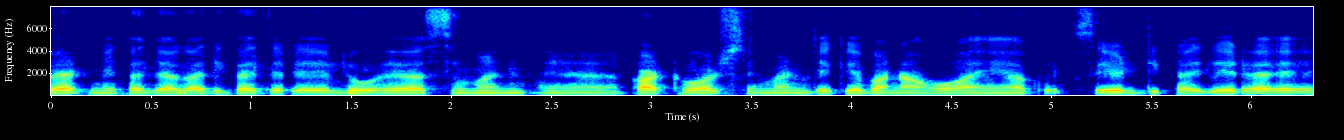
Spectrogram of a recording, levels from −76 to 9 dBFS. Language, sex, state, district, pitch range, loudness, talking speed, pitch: Hindi, male, Chandigarh, Chandigarh, 95-105 Hz, -24 LUFS, 235 wpm, 100 Hz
